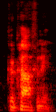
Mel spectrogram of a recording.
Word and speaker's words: cacophony: there man hey you're saying it right okay cacophony yeah CU I I just slowed it down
